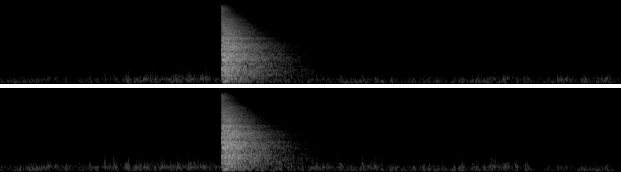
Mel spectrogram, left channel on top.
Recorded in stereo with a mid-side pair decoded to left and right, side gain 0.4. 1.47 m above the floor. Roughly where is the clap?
Ahead.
